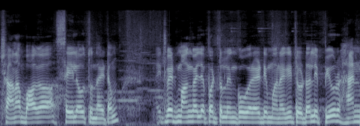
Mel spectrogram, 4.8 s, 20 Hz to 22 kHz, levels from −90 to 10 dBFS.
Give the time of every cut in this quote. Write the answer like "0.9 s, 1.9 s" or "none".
2.2 s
